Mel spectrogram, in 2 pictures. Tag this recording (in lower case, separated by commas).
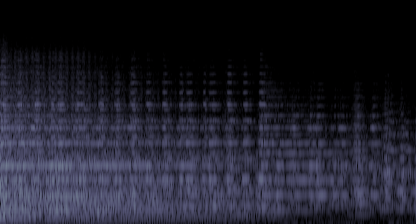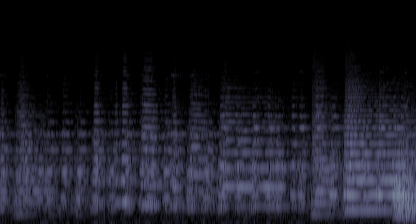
music, trombone, musical instrument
